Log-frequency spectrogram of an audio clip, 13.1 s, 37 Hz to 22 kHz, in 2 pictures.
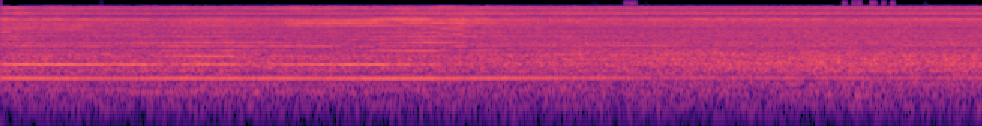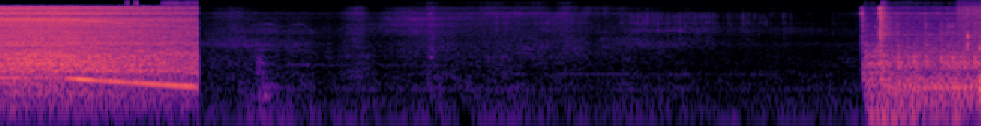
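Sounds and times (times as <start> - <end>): wood router whining: 0.0 - 7.9, 12.3 - 13.0.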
